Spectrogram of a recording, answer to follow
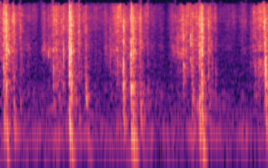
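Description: Faint shuffling of a tarot deck by hand: an irregular run of soft swishes and light card clicks.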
